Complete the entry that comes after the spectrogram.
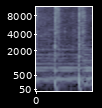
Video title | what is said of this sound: A Taste of History (S6E2): Winning the War With Bread | And the number 1 key for telling when bread is done is as you're tapping it, it will sound hollow.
